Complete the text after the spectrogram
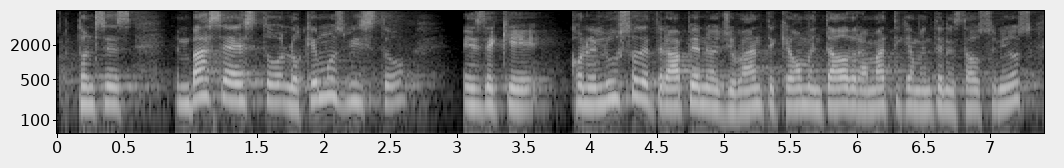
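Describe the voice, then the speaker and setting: A man from Mexico with a slight Mexican accent and a high voice gives a medical conference talk. He searches for words now and then and fills gaps with "este". A long reverb from a large hall carries his voice. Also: steady tone, brisk. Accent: slight Mexican Spanish. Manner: fluent but searching for Spanish words, fillers like "este". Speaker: conference speaker, surgeon.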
